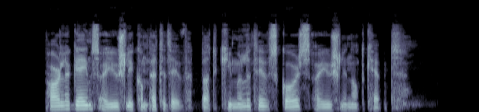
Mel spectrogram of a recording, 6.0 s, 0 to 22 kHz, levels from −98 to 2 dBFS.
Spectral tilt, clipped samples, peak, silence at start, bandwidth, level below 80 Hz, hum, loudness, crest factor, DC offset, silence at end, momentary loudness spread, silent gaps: -3 dB/octave; under 0.1%; -8 dBFS; 0.55 s; 9.4 kHz; -74 dBFS; none; -28 LUFS; 22 dB; under 0.1%; 0.9 s; 10 LU; none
